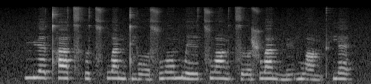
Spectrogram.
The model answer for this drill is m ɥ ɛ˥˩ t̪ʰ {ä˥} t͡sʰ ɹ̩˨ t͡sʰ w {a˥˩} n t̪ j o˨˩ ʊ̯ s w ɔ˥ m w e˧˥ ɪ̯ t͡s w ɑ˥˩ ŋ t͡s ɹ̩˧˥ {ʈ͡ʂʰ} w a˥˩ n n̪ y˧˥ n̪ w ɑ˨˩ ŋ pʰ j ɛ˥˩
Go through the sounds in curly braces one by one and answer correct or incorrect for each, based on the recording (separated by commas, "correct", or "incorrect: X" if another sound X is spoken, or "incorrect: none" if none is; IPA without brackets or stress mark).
correct, correct, incorrect: ʂ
